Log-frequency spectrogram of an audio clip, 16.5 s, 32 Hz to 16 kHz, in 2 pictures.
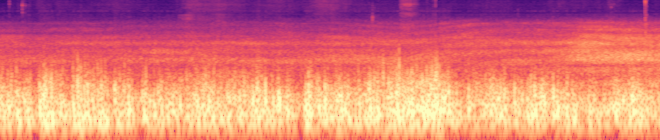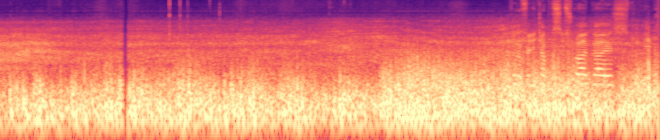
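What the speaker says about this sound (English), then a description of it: "A formidable 737. All lit up for us." A TUI Boeing 737 jet roars at Birmingham airport, a loud continuous engine rumble with wind buffeting the microphone, while a voice talks over it throughout.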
